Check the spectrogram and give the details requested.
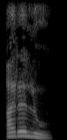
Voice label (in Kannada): "ಆರೆಲು", Kannada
